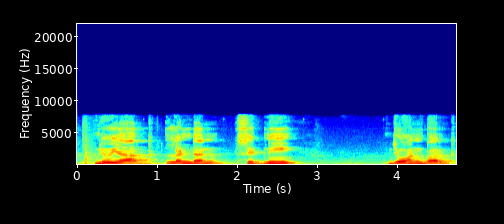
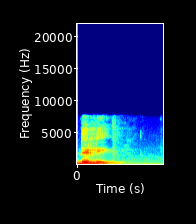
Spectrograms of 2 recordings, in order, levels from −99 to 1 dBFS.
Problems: none marked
